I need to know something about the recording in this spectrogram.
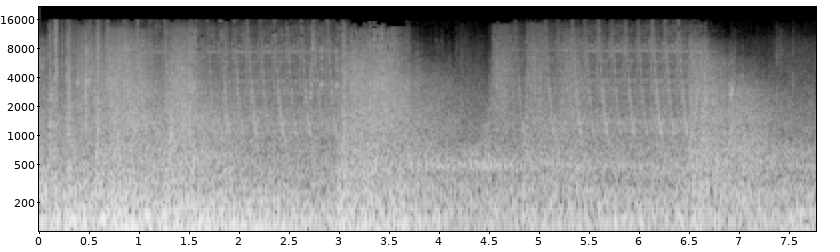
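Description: Grenades explode with loud booms.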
